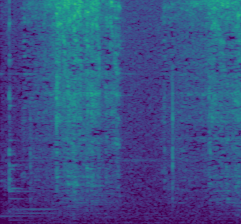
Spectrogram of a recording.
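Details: Bicycle hydraulic disc brake, wheel spun by hand: quiet high-pitched swishing scrape at one point per revolution as the rotor rubs the pads, causing noise and drag; fixed by loosening the caliper bolts and realigning.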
